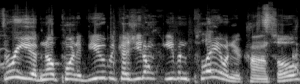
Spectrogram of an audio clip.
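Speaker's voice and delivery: mad, heated, high yell. Listing points against another speaker's argument in a debate: yelling. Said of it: "He's yelling".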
